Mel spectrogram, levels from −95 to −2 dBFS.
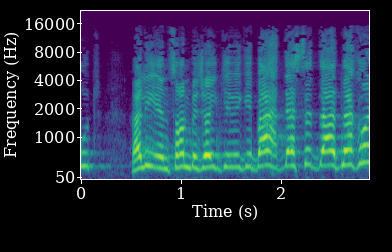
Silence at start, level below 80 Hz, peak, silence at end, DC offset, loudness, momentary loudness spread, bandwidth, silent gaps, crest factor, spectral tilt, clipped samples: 0 s; -70 dBFS; -4 dBFS; 0 s; under 0.1%; -20 LUFS; 7 LU; 14.5 kHz; none; 16 dB; -3 dB/octave; under 0.1%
